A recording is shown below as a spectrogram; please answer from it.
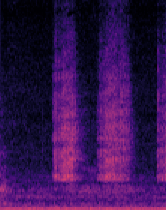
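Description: Straight razor scraping stubble through shaving lather under the chin: two short rasping strokes about a second in, roughly half a second apart.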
